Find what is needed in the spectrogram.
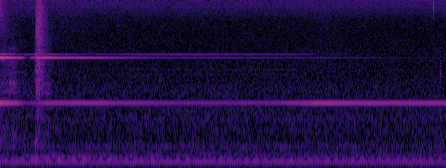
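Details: Tuning fork struck and placed on a female subject's mastoid process behind the ear for a Rinne hearing test: a sharp strike, then a clear, steady pure tone that slowly fades.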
